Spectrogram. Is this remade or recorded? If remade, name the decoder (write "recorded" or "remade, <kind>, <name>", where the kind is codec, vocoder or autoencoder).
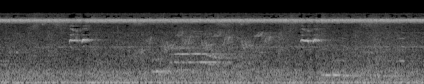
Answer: recorded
